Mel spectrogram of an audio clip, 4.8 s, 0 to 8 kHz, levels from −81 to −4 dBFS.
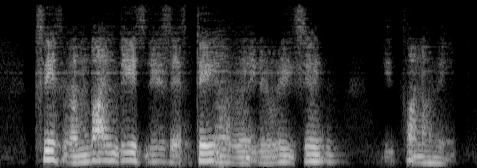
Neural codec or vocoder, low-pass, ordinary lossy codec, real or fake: codec, 44.1 kHz, 0.9 kbps, DAC; 7.2 kHz; none; fake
